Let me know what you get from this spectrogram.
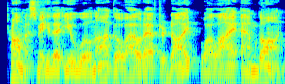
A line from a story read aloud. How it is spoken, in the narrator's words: said Mr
